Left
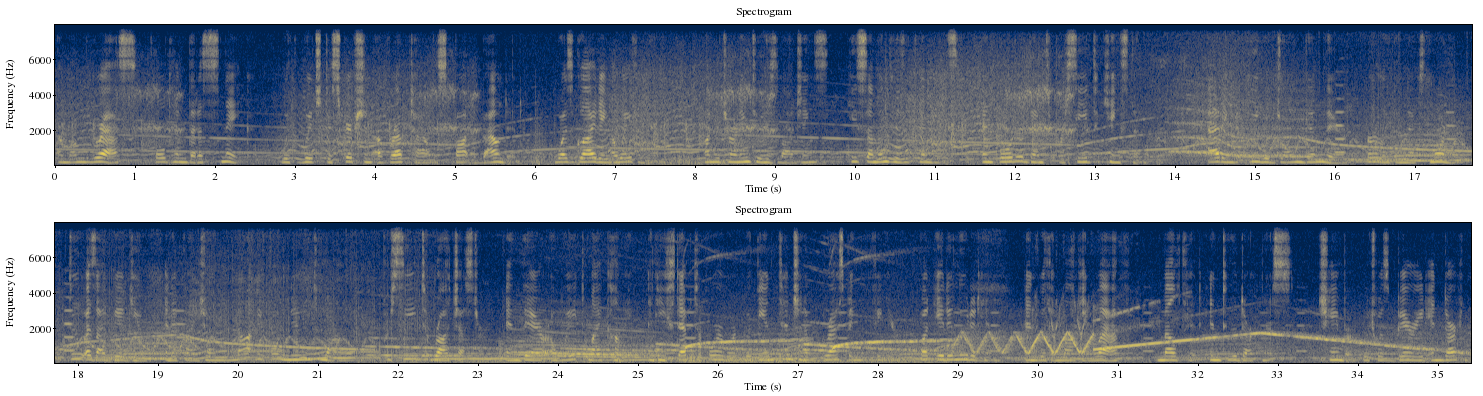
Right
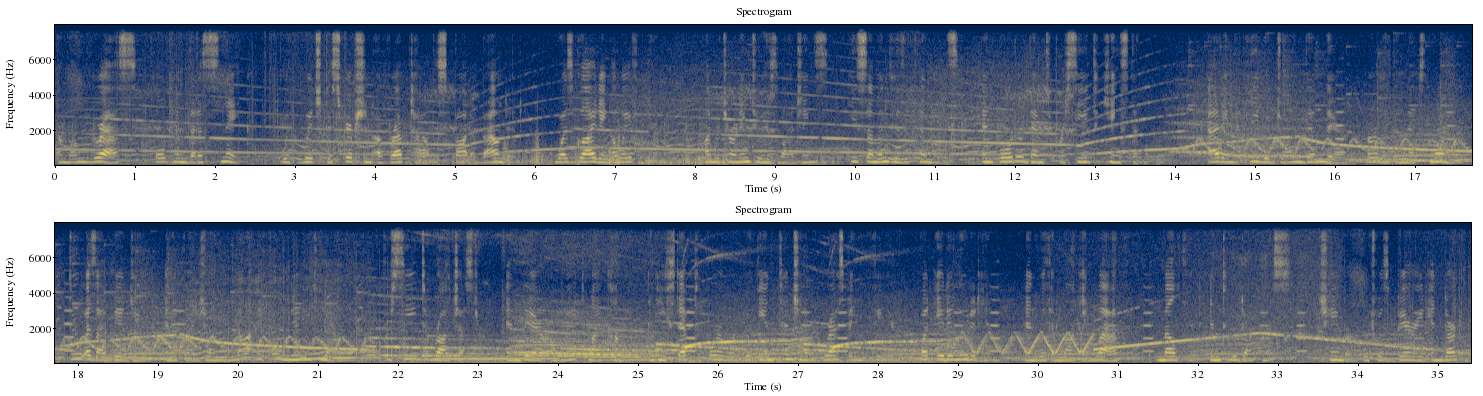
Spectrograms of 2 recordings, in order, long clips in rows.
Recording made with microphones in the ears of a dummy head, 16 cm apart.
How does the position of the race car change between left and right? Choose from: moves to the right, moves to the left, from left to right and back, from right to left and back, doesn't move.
moves to the right.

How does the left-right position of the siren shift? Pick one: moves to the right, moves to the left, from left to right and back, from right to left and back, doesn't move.
moves to the left.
